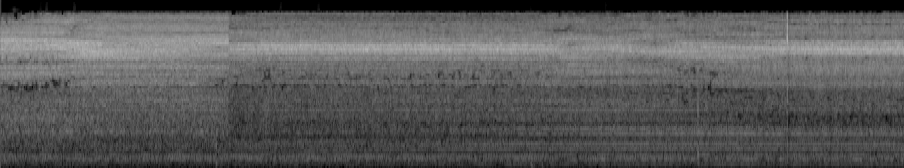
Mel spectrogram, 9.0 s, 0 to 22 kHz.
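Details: Second-hand Studio Projects VTB1 V series preamp after about 15–30 minutes of use: constant thin high-pitched hiss and buzz with no signal present, continuous unwanted noise; cause unknown.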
